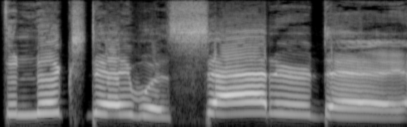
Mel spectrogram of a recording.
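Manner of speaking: loud, high, drawn-out call; imitated crowd heckler. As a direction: call it out slowly to the whole room. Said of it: "somebody from the back of the room said".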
